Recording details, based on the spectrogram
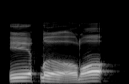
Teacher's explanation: پر قلقلہ کریں گے جی ایق ایق را حمزہ زبر را ایق را جھٹکے سے پڑھیں گے حمزہ کو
